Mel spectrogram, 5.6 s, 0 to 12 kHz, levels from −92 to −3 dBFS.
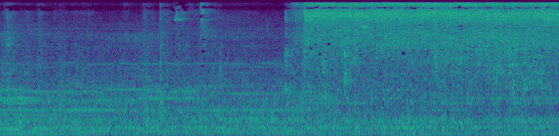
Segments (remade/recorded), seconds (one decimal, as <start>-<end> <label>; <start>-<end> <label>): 0.0-5.6 recorded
